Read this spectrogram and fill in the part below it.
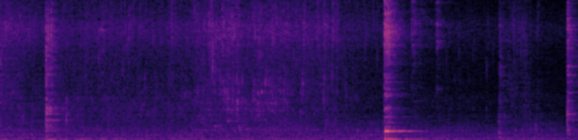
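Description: Water poured into a pan of fried curry masala for aloo gosht, a soft sizzling and bubbling bed with a few sharp splashy bursts and clinks, fairly quiet and close, no talking.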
